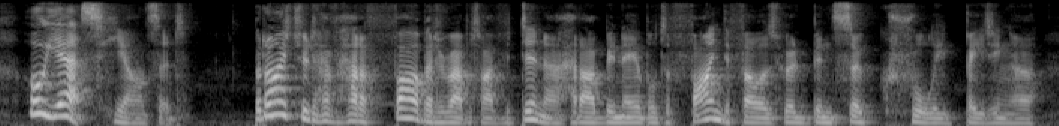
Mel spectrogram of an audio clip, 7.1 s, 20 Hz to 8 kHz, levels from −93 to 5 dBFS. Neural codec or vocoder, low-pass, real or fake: none; 7.2 kHz; real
